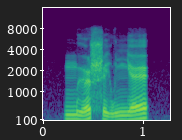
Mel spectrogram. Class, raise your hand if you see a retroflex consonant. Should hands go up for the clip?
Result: yes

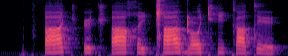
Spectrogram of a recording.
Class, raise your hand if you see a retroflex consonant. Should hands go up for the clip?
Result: yes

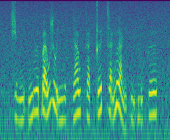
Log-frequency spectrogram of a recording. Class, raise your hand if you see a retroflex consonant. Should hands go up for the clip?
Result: no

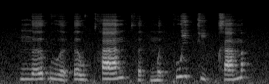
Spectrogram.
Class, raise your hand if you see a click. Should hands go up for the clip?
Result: no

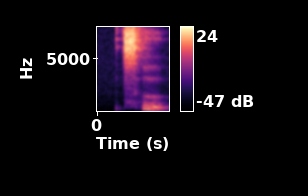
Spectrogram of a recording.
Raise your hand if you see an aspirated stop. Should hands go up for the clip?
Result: yes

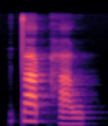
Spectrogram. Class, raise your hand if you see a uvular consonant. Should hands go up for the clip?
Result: no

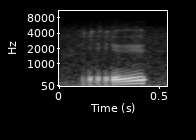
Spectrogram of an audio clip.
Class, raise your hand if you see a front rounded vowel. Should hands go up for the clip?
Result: yes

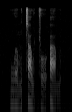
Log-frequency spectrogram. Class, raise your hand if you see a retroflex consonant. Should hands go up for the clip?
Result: no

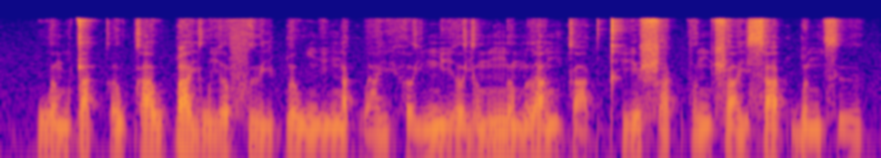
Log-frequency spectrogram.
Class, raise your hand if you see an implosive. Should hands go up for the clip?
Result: yes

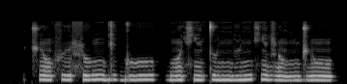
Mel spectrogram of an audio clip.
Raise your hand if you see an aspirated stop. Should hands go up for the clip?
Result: no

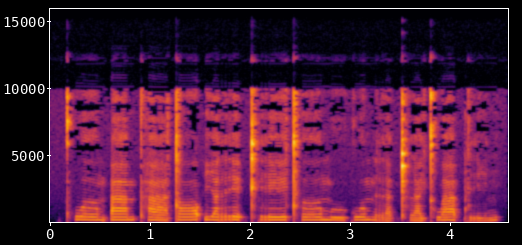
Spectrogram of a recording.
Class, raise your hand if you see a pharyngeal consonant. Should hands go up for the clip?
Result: no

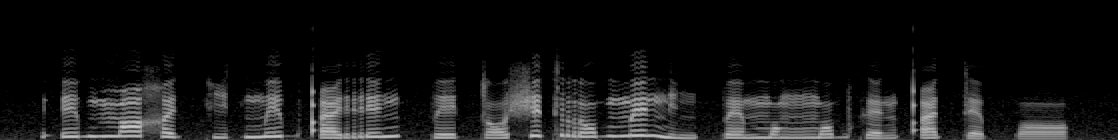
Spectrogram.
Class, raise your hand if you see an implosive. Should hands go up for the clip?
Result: no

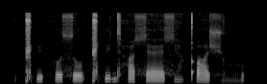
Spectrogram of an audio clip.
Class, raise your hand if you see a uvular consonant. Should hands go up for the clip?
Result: yes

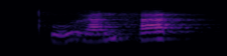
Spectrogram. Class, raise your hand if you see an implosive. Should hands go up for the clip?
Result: no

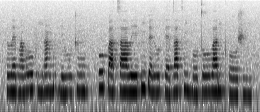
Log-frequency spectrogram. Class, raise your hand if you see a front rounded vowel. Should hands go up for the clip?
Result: no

